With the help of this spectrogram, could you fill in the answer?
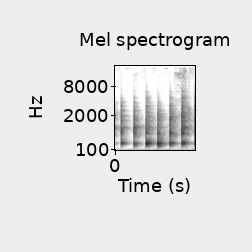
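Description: Seven taps on a ceramic wall tile on a tiled splashback, checking for hollow spots behind the tile. Each tap gives a short, hollow knock with a clear tone around 400 Hz that dies away quickly. This section sounds very hollow, so it should not be drilled.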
